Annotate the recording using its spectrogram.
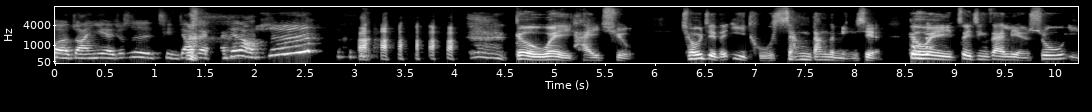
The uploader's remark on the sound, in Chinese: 本集採遠距錄音，因網路問題，時有斷訊、音訊不良或是雜音狀況產生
